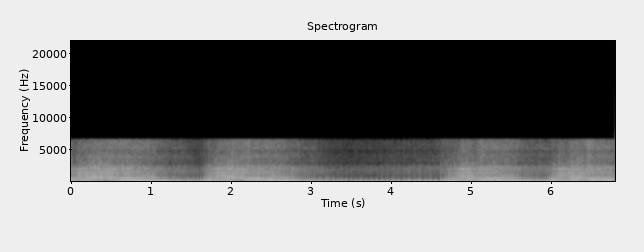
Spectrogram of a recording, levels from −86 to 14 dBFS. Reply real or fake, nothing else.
fake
